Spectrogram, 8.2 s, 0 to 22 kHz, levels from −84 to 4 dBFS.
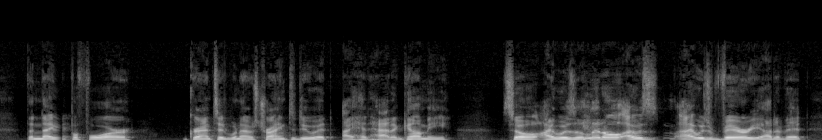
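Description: Speech, with a short stall from a late packet at 0.53 to 0.64 s. About 90 ms of stretched sound fills the gap, then speech resumes with nothing lost.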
